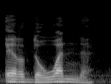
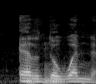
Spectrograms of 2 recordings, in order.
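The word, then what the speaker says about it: Erdoğan: Se dice Erdogan. Erdogan. Uh-huh. La G y la N final no tienen sonido.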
